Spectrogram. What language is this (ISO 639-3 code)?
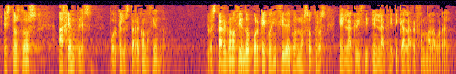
spa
